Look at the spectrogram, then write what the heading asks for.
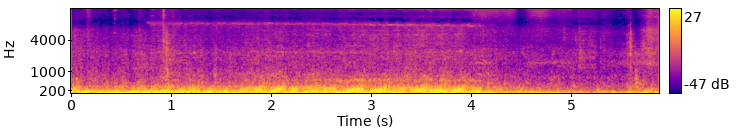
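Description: Off-road vehicle's engine running hard under load, heard from inside the cab as a loud low rumble that eases off about four seconds in. The vehicle is straining without making headway.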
